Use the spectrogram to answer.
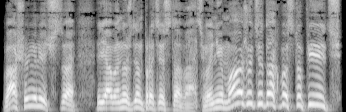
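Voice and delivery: loud, very high outraged objection; aghast, escalating protest to the king; stunned protest. A narrator's reading. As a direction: cry out in disbelief, climbing to a shout. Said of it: "совершенно оторопевший, устремился вперёд".

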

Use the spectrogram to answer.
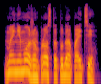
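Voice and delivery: usual speaking voice

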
